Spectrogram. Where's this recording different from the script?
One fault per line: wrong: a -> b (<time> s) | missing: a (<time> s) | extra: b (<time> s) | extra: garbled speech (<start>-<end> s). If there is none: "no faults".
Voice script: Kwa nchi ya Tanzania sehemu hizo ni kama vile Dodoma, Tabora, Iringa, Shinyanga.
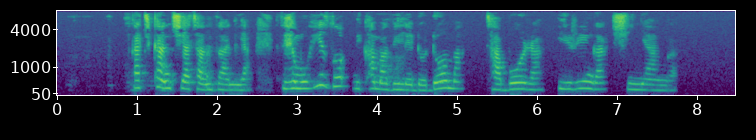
wrong: Kwa -> Katika (0.9 s)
